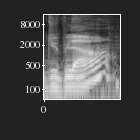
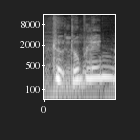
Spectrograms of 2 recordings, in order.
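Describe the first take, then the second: First: It is said with a French accent. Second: It is said with an Irish accent. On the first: "unser Franzose" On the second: "wie die Iren sagen"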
